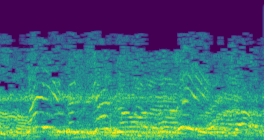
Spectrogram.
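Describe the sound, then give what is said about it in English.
A dense crowd gathered by a ticket booth chatters all at once, many overlapping voices forming a steady, loud babble with no single speaker standing out, as a woman climbs onto the booth to address it. “She's going to address the crowd.”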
